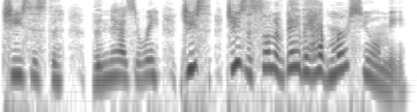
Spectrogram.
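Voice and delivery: high, loud desperate cry to Jesus; desperate shout. Acted. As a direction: beg at the top of your voice. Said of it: "But he shouted".

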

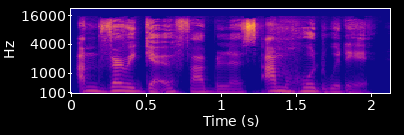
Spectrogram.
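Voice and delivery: usual speaking voice

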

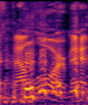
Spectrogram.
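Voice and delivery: laughing out the words, high and loud; cracking up while egging on a friend. Real, not acted. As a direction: blurt it through a big laugh.

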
